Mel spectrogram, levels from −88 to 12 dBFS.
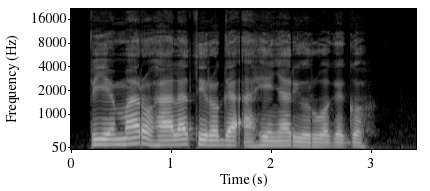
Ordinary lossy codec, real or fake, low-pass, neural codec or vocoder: none; real; none; none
